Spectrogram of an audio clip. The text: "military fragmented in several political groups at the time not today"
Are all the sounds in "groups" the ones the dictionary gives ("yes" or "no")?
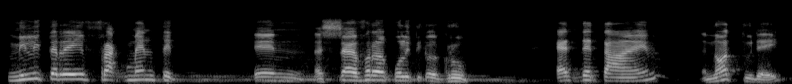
no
